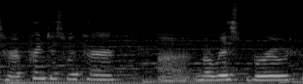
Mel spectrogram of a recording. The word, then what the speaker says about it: Maris Brood: Apprentice with her uh Maris Brood or Morris brood I believe is how you say it um but yeah so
